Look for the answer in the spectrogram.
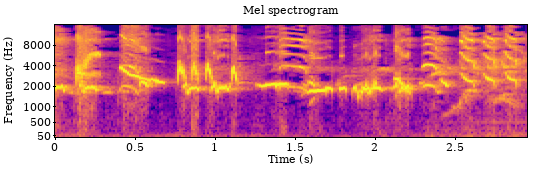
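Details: Two white-rumped shamas, Medan versus Borneo, dueling: loud fluting whistles broken by short sharp bursts, with a quick high twittering run at the end.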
